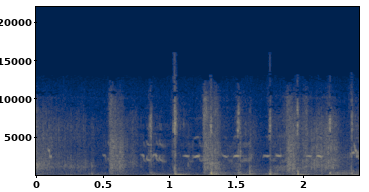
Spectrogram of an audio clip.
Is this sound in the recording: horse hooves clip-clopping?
yes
